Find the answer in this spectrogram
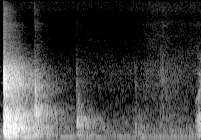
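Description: A massé shot in French carom billiards: the cue, held nearly upright, strikes the cue ball sharply, followed by two fainter ball clicks as the balls collide.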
